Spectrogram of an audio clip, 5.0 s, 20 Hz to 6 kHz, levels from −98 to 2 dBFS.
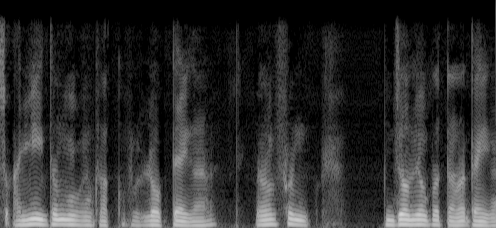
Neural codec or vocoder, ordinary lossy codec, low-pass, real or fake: codec, 16 kHz, 1 kbps, FreqCodec, larger model; none; 5.4 kHz; fake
